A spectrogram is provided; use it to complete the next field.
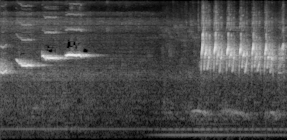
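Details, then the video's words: Silver-eared mesia in fluting nyuling style: a few bright whistled notes gliding down then up and holding level, a quiet pause, then a fast burst of harsh, buzzy chattering notes over a low steady hum. "Burung Flamboyan gacor nyuling banyak di cari kicau mania"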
